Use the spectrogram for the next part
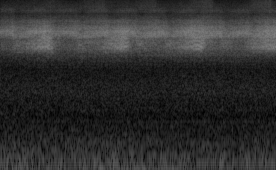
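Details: Cricket chorus in a real-time outdoor recording without music, a dense high buzz rising and fading in slow, blurred waves roughly every one and a half seconds above faint low-frequency rumble.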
